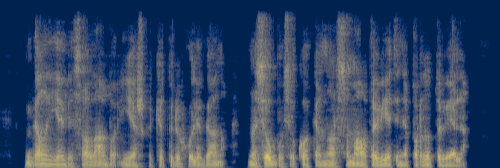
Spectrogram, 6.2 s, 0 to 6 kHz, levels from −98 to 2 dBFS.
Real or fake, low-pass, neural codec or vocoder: real; 5.4 kHz; none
